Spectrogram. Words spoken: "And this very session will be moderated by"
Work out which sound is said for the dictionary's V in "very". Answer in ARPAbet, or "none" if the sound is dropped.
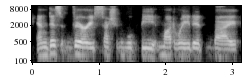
V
